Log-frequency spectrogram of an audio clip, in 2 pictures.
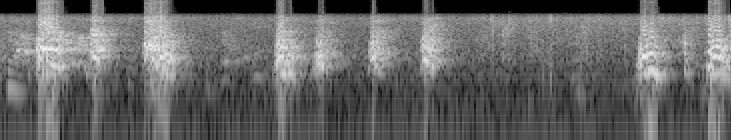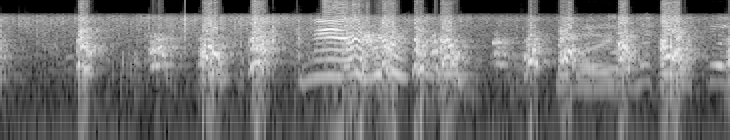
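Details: Sealyham Terrier barking in Dobšiná, Slovakia: sharp, repeated barks in quick bursts about every half second, with a person speaking Slovak over the dog in between.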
